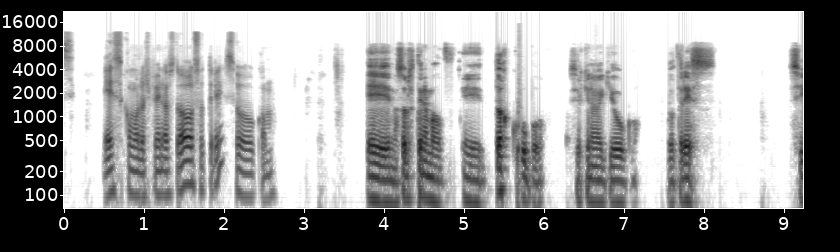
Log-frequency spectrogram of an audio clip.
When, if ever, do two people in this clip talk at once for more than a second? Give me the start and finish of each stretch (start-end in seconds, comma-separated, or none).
none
